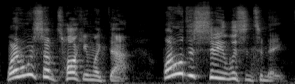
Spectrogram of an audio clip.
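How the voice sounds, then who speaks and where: A man's voice: very high voice, wildly swooping pitch, fast talker, vocal fry, voice pushed up, heavily acted. A man voicing a bossy, spoiled little princess girl, haughty and indignant, in cartoon parody style. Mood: demanding.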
